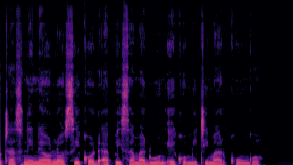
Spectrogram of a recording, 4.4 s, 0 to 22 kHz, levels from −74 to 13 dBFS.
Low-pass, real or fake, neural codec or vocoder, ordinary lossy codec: none; fake; vocoder, 44.1 kHz, 128 mel bands every 256 samples, BigVGAN v2; none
